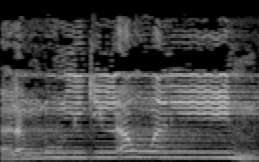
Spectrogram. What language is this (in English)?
Arabic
